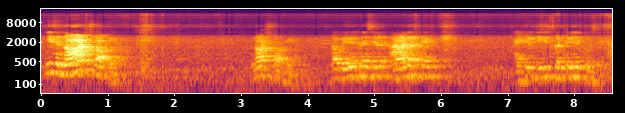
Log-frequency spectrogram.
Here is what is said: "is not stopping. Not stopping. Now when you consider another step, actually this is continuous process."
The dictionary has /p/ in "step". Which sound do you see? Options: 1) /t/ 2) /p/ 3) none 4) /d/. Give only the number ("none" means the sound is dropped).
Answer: 3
